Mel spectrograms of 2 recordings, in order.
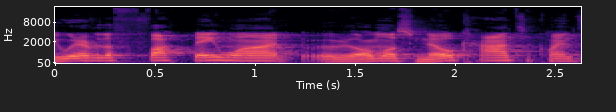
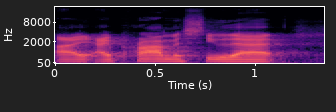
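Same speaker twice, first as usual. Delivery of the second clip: usual speaking voice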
